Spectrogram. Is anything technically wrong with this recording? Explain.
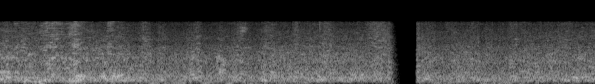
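Yes. From 3.90 to 4.18 s the speech breaks off in what is likely a long network dropout: roughly a quarter-second of packets never reached the receiver. The receiver filled the gap by extending the last sound, heard as a brief fading buzz that thins to silence for about 120 ms, before the speech resumes with that stretch simply gone. This runs through a G.722 call path at 64 kbps, so nothing sits above 8 kHz.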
